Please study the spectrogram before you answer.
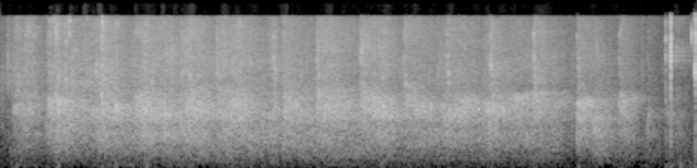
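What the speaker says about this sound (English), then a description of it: "A round of applause." An audience applauds at an agriculture accelerator pitch day, with steady, moderately distant clapping from a room of people that holds evenly for several seconds before trailing off into a few final claps.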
